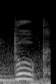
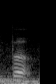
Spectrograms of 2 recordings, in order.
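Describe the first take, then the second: First: The vowel is a very strong u sound. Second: The vowel is a lighter, shorter u sound. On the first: The speaker calls it wrong. "Book with very strong u sound, which it's not correct" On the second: The speaker calls it right. "say book"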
